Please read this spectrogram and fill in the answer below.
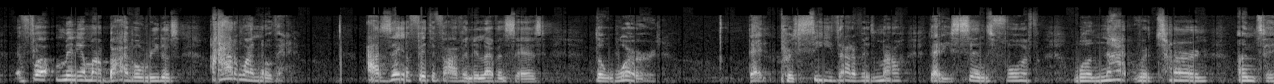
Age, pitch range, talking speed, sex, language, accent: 40-59, 165-220 Hz, 150 wpm, male, English, American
